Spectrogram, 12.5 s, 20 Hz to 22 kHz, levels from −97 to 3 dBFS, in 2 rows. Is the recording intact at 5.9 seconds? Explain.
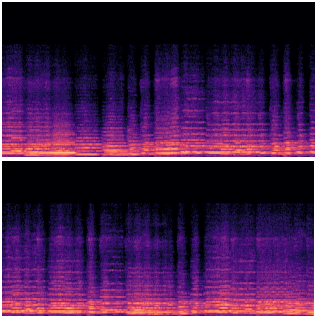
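Yes, at 5.9 seconds the audio runs intact, with no dropout, click, distortion or other fault at that point.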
